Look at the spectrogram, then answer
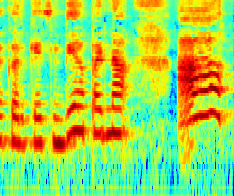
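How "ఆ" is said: high sudden cry when bitten; sharp yelp of pain. A narrator's reading. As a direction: yelp out as teeth sink in. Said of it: "గట్టిగా అరుస్తూ ఉన్నాడు". (కొరికినప్పుడు నొప్పితో ఆ! అని అరుపు)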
